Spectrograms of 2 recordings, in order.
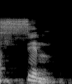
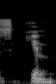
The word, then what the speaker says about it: scene: ya dalam sebuah objek tapi ini adalah sin bukan skin ya jadi Bacanya jangan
